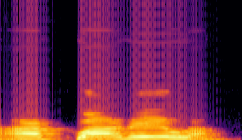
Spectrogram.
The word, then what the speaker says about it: aquarela: ok como assim professor aqui nós temos o exemplo da palavra aquarela aquarela prestem atenção eu estou pronunciando a letra u então aqui ó eu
